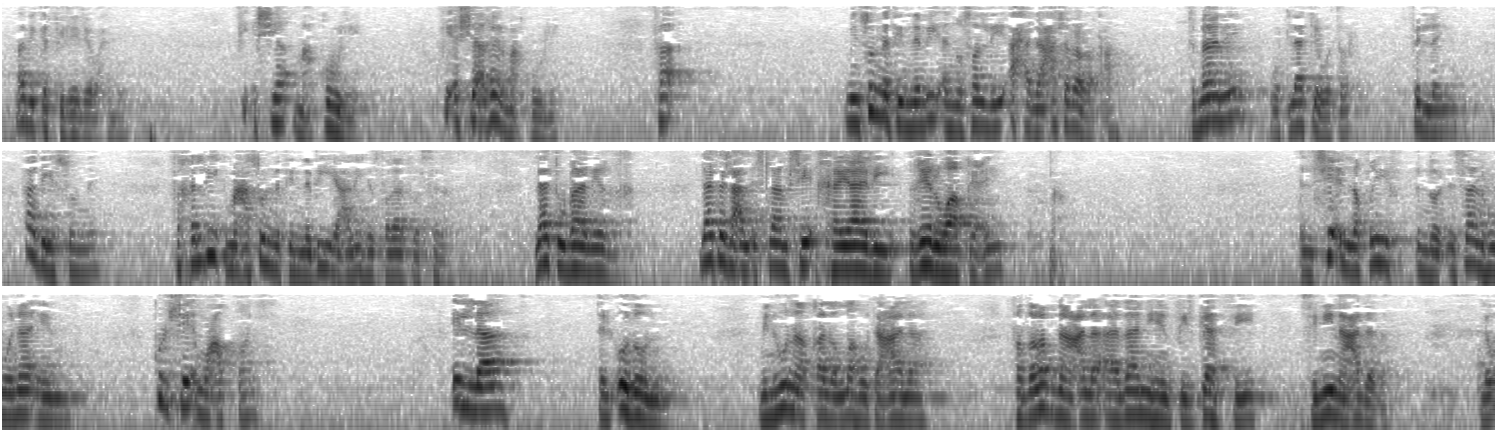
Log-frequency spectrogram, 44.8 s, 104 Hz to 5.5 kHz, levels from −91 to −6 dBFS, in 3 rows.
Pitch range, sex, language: 110-155 Hz, male, Arabic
